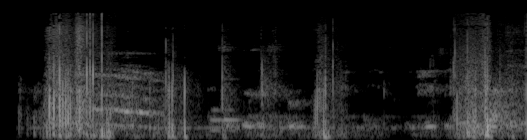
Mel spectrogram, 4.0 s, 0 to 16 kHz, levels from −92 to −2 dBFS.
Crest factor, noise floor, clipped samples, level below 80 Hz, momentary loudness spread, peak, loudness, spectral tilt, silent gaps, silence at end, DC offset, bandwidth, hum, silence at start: 28 dB; -67 dBFS; under 0.1%; -70 dBFS; 14 LU; -18 dBFS; -46 LUFS; -4.5 dB/octave; none; 0 s; under 0.1%; 11.5 kHz; none; 0.15 s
